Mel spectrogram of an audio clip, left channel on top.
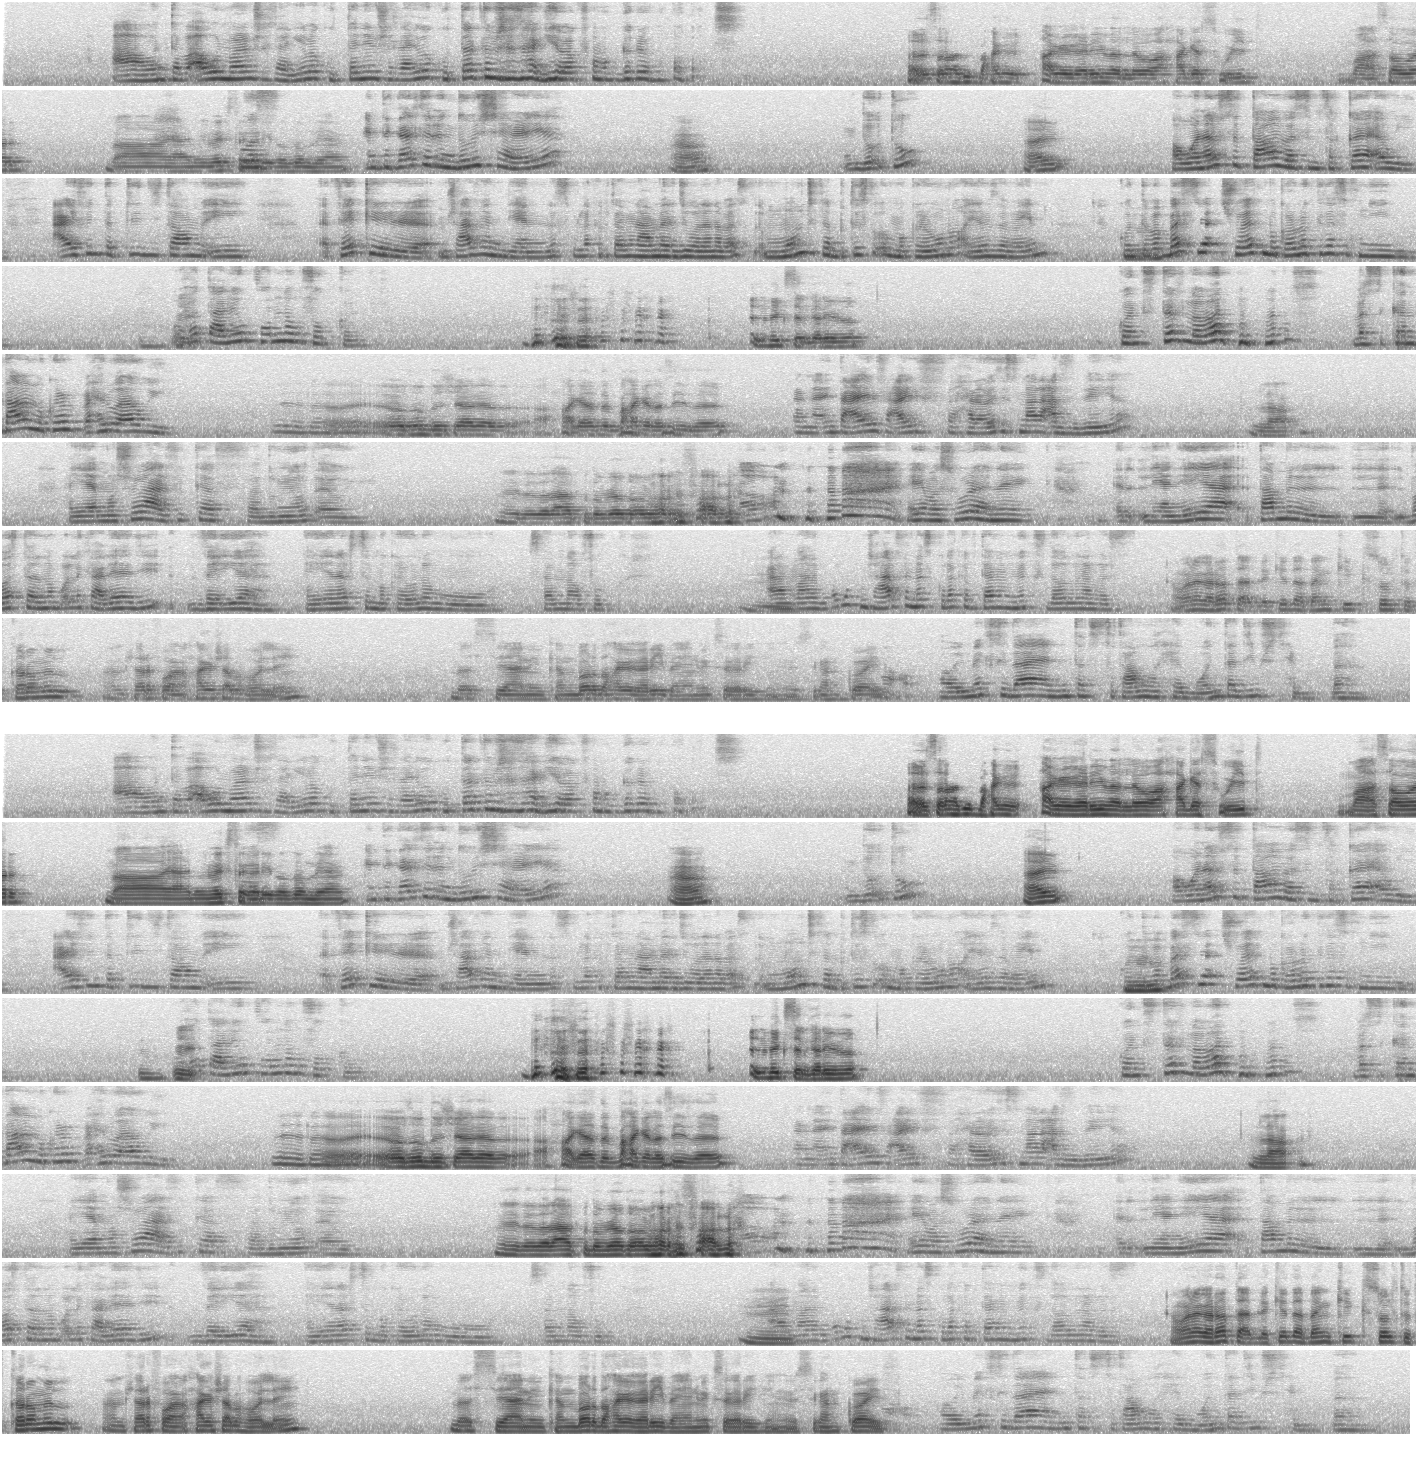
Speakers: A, on the left; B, on the right.
A: اه وانت بقى اول مرة مش هتعجبك والتانية مش هتعجبك والتالتة مش هتعجبك فما تجربهاش
B: انا الصراحه دي حاجه حاجه غريبه اللي هو حاجه سويت مع ساور مع يعني
A: <laughs>
B: ميكس
A: بص
B: غريب اظن يعني
A: انت كلت الاندومي الشعرية
B: اه
A: دقته
B: ايوه
A: هو نفس الطعم بس مسكرة قوي عارف انت بتدي طعم ايه فاكر مش عارفة ان يعني الناس كلها كانت بتعمل العملة دي ولا انا بس مامتي كانت بتسلق المكرونة ايام زمان كنت
B: مم.
A: ب- بس شوية مكرونة كده سخنين
B: ال-
A: واحط عليهم سمنة وسكر
B: <laughs> الميكس الغريب ده
A: كنت طفلة بقى <laughs> بس كان طعم المكرونة بيبقى حلو قوي
B: لا، ما اظنش يعني حاجه هتبقى حاجه لذيذه يعني
A: انا انت عارف عارف حلويات اسمها العزيزية
B: لا
A: هي مشهورة على فكرة في دمياط قوي
B: ايه ده ده انا قاعد في دمياط اول مره اسمع
A: اه <laughs> هي مشهورة هناك ال- يعني هي طعم ال- ال- الباستا اللي انا بقولك عليها دي زيها هي نفس المكرونة م- سمنة وسكر
B: عنه
A: انا انا بقولك مش عارفة الناس كلها كانت بتعمل الميكس ده ولا انا بس
B: هو انا جربت قبل كده بانكيك سولتد كراميل انا مش عارف هو حاجه شبهه ولا ايه بس يعني كان برضه حاجه غريبه يعني ميكس غريب يعني بس كان كويس
A: اه. هو الميكس ده يعني انت تستطعمه وتحبه وانت دي مش تحبها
